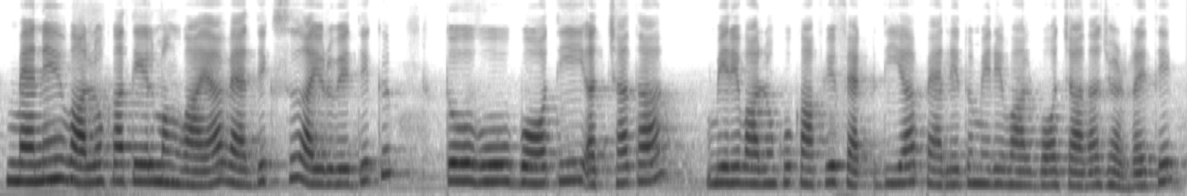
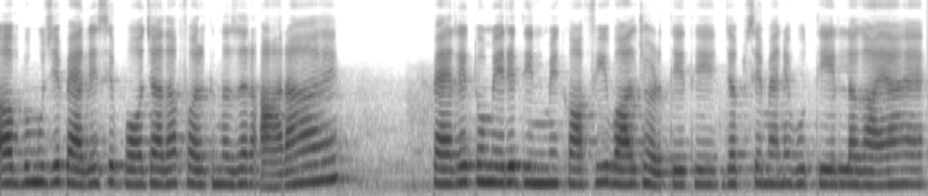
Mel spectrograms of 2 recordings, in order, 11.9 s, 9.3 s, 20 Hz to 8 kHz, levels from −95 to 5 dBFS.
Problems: constant background noise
